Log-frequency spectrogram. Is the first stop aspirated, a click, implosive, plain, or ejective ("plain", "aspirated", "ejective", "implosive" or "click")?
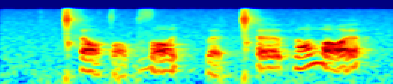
click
